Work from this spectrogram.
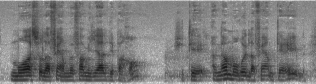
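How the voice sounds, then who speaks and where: With a dark, mellow tone, a man at a medium pitch talks at a moderate pace with ordinary pitch variation. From French Flanders, northern France. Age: 70s. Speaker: farmer. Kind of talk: interview testimony.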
